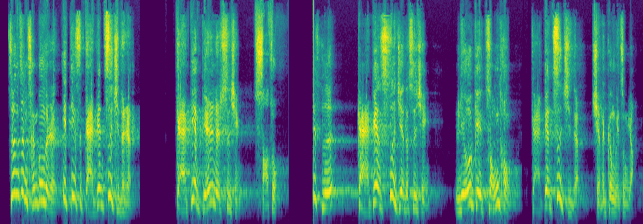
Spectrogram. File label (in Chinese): 平静女声配音; 平静女声配音：适用于健康与冥想的自然AI旁白; 使用舒缓、平静的女声配音; 千万不要随便吵架或生闷气，也不要钻牛角尖。因为人在生气以后，身体就容易出现问题。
